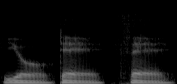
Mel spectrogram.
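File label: "yotethe", concatenated syllables; Affixing experiment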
